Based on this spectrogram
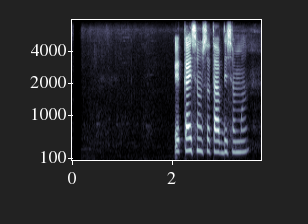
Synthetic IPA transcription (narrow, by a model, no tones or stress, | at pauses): ekːajsʌmsʌt̪abd̪isʌmːʌ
